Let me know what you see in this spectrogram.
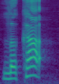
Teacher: look up it actually ends up sounding almost like this sound the K belongs with up sort of like L cup is how the linking sounds when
